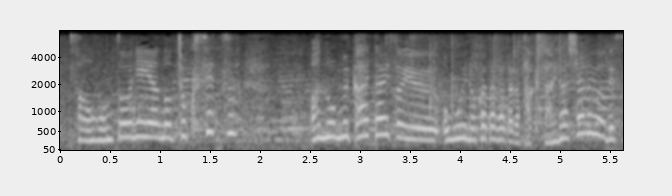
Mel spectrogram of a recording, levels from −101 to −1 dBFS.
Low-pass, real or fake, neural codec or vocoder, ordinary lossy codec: 7.2 kHz; real; none; none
